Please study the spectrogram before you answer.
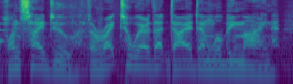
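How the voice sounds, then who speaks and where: Animated young scholar guy played by a man. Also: medium pitch, normal speed, slight background noise, lightly acted. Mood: earnest, subdued. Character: confident, easily flustered young male scholar, dramatic. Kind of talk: scripted video game character acting.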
